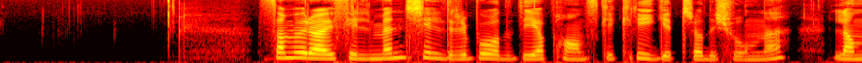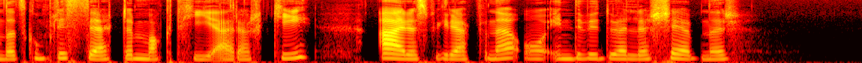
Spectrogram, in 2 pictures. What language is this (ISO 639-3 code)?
nor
